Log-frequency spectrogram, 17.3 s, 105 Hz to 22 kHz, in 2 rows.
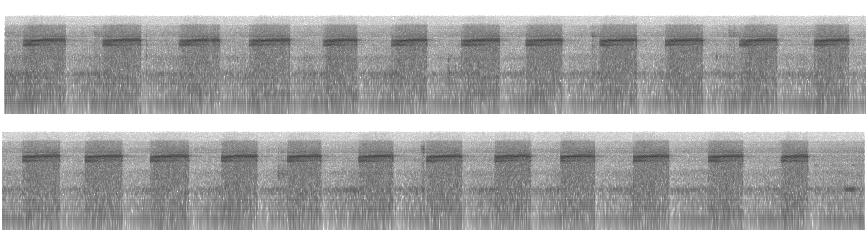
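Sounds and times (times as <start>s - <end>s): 
D granuliferus calls: 0.2s - 16.8s.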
